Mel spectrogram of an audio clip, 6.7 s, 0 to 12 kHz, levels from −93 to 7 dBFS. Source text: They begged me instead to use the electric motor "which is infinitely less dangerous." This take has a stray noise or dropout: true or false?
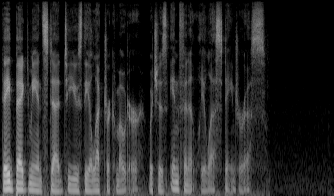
false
